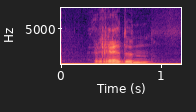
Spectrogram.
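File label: "redden", Dutch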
